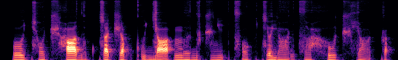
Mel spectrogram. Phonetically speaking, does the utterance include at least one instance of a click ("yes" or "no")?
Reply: no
